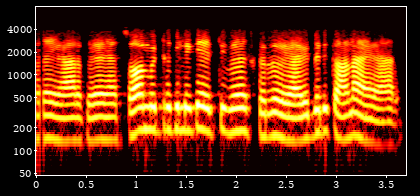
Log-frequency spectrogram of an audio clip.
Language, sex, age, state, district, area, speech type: Hindi, male, 60+, Rajasthan, Jodhpur, urban, conversation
